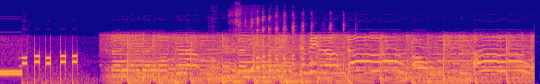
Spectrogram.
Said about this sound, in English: I'm going to dial her phone number right now and let you make your Awkward Tuesday phone call.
